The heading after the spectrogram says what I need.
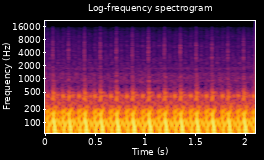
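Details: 2005 BMW 650i 4.8 V8 with a year-long cylinder 5 misfire, worse after about 2 minutes once revs drop: a lumpy, uneven idle with about six heavy thumps a second. Plugs, coils, injectors and VANOS swapped with no fix.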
